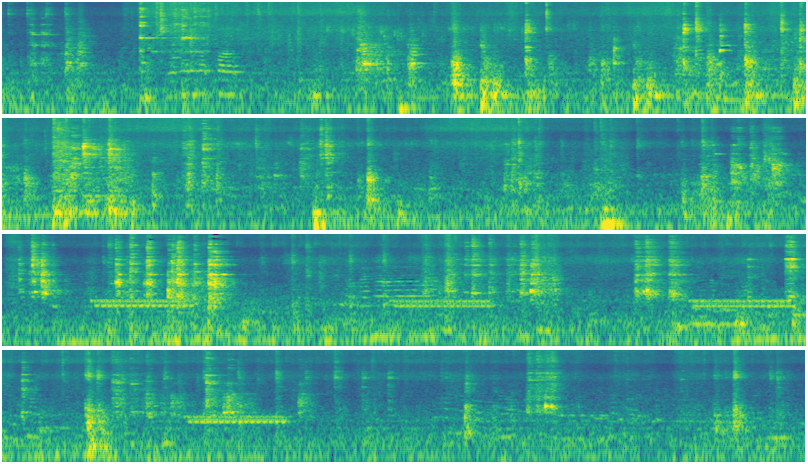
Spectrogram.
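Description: Ramen-shop kitchen at work: steel ladles, a wok and pots clanking repeatedly, with stir-fry sizzle underneath. A steady electronic beep sounds four times in the second half, each about a second long and roughly three seconds apart.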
